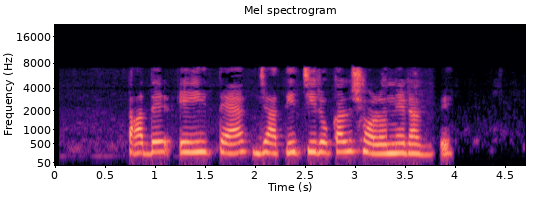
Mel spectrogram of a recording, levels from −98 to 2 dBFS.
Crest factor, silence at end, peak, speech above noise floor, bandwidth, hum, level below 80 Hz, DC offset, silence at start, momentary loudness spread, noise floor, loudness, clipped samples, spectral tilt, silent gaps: 16 dB; 0.75 s; -4 dBFS; 45 dB; 7.4 kHz; none; -66 dBFS; under 0.1%; 0.75 s; 8 LU; -62 dBFS; -19 LUFS; under 0.1%; -3 dB/octave; none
